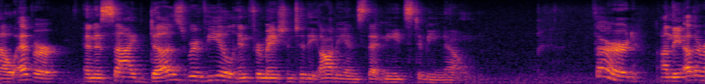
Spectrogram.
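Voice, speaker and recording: Moderate pace and ordinary pitch variation in a man's voice. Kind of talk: educational explainer. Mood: friendly, expressive.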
